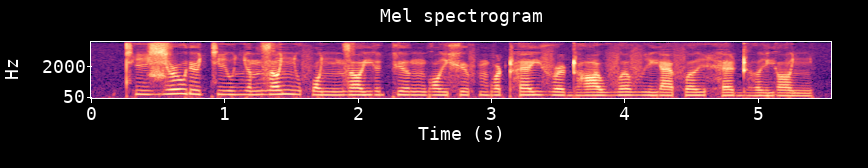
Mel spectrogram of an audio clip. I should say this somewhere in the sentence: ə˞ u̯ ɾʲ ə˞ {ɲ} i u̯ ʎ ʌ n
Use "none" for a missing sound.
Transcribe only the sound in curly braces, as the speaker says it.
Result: c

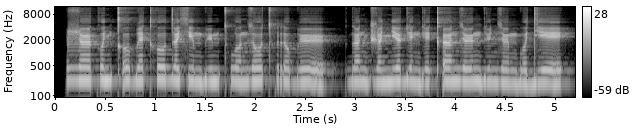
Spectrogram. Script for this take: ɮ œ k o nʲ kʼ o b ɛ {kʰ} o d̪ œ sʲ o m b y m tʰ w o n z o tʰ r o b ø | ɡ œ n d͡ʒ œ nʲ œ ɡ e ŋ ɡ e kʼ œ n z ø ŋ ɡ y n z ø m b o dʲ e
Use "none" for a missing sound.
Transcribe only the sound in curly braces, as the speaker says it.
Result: kʰ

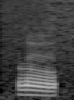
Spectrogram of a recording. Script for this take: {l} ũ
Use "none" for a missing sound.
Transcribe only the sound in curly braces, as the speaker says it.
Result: l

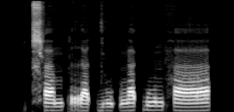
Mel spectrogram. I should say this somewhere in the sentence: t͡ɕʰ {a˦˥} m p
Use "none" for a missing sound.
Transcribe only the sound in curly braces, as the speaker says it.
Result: a˦˥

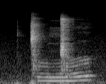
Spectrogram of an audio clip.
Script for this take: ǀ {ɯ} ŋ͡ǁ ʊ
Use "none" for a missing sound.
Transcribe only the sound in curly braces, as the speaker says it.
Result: u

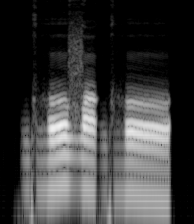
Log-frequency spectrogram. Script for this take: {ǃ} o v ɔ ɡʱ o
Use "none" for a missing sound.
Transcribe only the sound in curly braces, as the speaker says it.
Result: ɡʱ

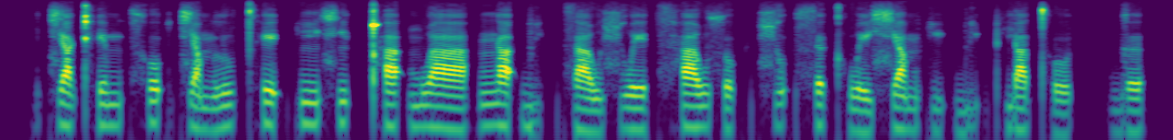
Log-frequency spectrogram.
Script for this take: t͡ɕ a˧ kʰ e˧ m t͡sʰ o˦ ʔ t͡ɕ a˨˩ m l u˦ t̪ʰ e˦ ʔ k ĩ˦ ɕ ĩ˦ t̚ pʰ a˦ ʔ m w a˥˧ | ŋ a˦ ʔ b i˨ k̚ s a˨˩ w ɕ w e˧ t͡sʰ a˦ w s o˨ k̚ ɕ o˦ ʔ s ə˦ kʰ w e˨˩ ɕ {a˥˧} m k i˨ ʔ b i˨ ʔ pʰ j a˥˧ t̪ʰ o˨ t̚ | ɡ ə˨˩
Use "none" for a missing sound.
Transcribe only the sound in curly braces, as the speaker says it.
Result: a˥˧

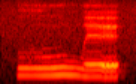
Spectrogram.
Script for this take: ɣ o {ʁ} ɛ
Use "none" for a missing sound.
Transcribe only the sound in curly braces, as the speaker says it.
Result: w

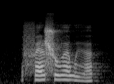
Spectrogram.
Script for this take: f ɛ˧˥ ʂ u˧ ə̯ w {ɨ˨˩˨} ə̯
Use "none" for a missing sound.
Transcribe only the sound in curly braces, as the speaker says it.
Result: ɨ˨˩˨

